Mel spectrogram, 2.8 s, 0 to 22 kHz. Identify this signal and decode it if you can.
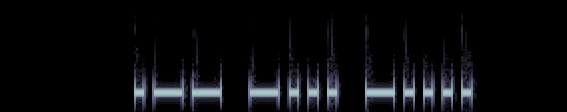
Morse code, heard as a keyed tone, about 25 wpm, 700 Hz. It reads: WB6
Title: USA Call Sign Prefixes - 25wpm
